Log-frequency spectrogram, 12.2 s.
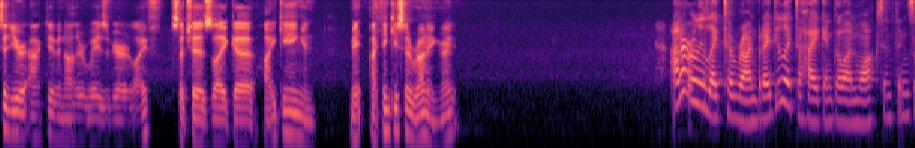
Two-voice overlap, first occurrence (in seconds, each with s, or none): none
